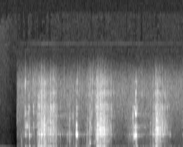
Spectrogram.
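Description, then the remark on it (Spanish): Crisp crunching of breakfast cereal being chewed, a series of sharp crackly bites repeating at an uneven chewing rhythm, with no voices. “Los cereales hacen crunch, crunch.”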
